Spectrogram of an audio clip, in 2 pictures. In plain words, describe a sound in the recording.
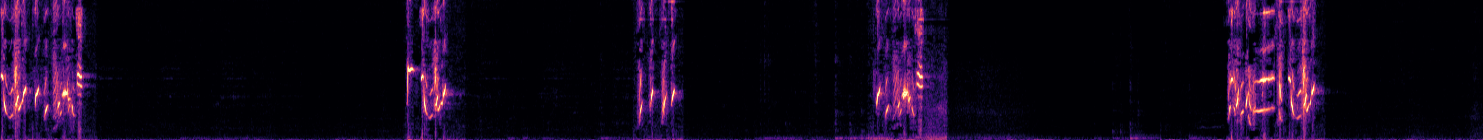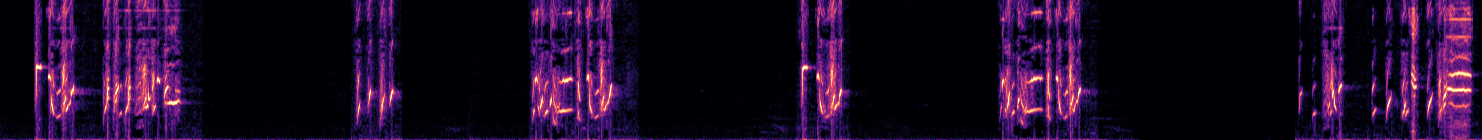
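A small bird sings close by in short bursts of twittering song.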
